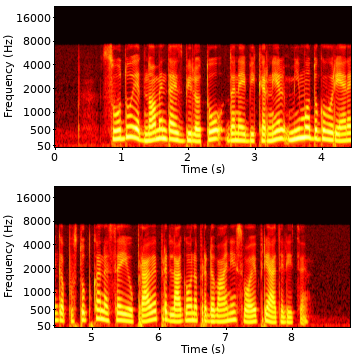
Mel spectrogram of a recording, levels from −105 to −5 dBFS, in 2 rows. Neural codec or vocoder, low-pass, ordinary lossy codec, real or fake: none; 7.2 kHz; none; real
